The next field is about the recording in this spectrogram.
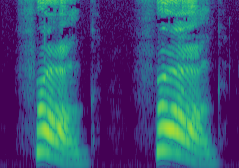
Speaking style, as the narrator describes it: cried Toad

